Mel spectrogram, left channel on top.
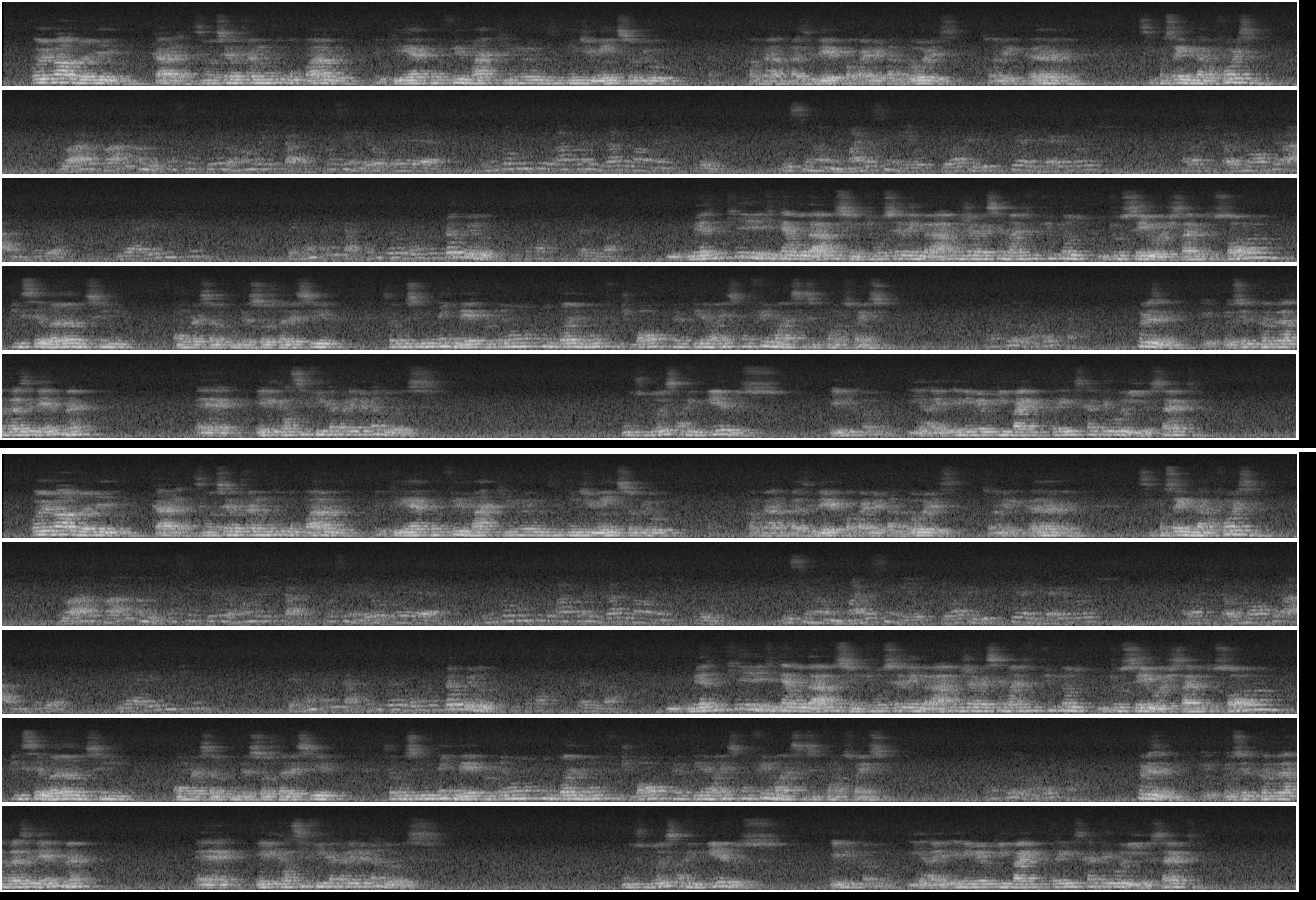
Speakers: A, on the right; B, on the left.
A: Oi, Valdo, meu amigo. Cara, se você não estiver muito ocupado, eu queria confirmar aqui os meus entendimentos sobre o Campeonato Brasileiro, Copa Libertadores, Sul-Americana. Você consegue me dar uma força?
B: Claro, claro, meu amigo, com certeza, manda aí, cara. Tipo assim, eu, é, eu não tô muito atualizado não, né? Tipo, desse ano, mas assim, eu, eu acredito que as regras, elas, elas, elas não alteraram, entendeu? E aí a gente pergunta aí, cara, vamos ver, vamos ver o que
A: Tranquilo.
B: que eu, o que que eu posso te ajudar.
A: Mesmo que, que tenha mudado, assim, o que você lembrava já vai ser mais do que o que eu, o que eu sei hoje, sabe? Eu tô só pincelando, assim, conversando com pessoas para ver se, se eu consigo entender, porque eu não, não acompanho muito futebol, aí eu queria mais confirmar essas informações.
B: Tranquilo, manda aí, cara.
A: Por exemplo, eu, eu sei do Campeonato Brasileiro, né? É, ele classifica para Libertadores. Os dois
B: Classi-
A: primeiros, ele, va- va- e aí ele ele meio que vai em três categorias, certo?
